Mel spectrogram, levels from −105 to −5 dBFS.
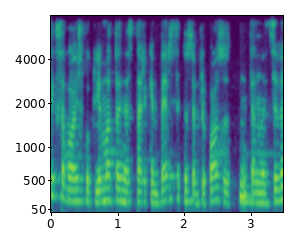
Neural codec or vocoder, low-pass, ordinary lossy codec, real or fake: none; 7.2 kHz; Opus, 64 kbps; real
